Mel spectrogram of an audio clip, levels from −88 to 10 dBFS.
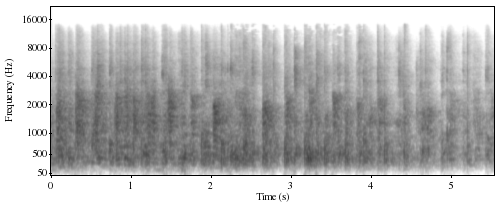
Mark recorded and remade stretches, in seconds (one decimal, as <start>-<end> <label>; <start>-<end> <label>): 0.0-2.2 remade; 2.2-3.9 recorded; 3.9-5.5 remade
